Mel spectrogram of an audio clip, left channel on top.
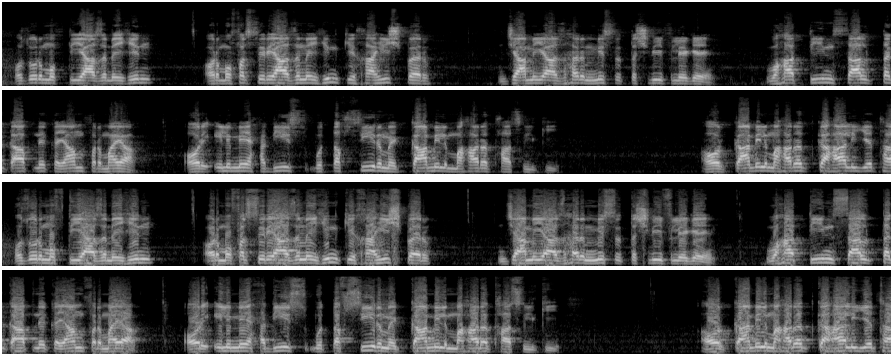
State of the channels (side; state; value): both; normal; correlation -0.14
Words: حضور مفتی اعظم ہند اور مفسر اعظم ہند کی خواہش پر جامعہ ازہر مصر تشریف لے گئے۔ وہاں 3 سال تک آپ نے قیام فرمایا اور علم حدیث و تفسیر میں کامل مہارت حاصل کی۔ اور کامل مہارت کا حال یہ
